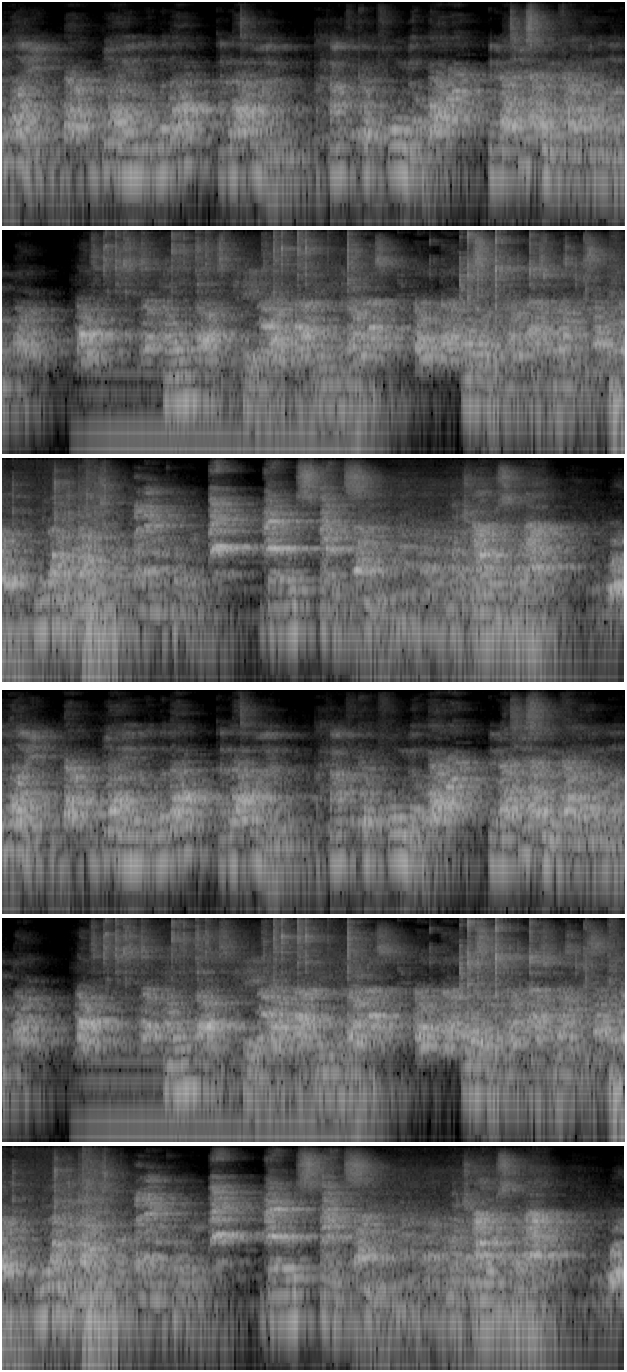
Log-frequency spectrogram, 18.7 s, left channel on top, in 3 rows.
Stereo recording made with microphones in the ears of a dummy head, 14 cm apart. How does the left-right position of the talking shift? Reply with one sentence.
You can hear the talking go left and come back.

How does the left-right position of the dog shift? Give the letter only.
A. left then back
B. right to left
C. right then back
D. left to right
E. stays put
B.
